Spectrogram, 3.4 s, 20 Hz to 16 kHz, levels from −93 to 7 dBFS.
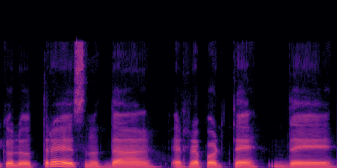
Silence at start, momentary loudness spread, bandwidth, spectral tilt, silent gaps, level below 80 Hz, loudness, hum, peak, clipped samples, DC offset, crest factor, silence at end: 0 s; 7 LU; 12.5 kHz; -6 dB/octave; none; -70 dBFS; -26 LUFS; none; -10 dBFS; under 0.1%; under 0.1%; 16 dB; 0 s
